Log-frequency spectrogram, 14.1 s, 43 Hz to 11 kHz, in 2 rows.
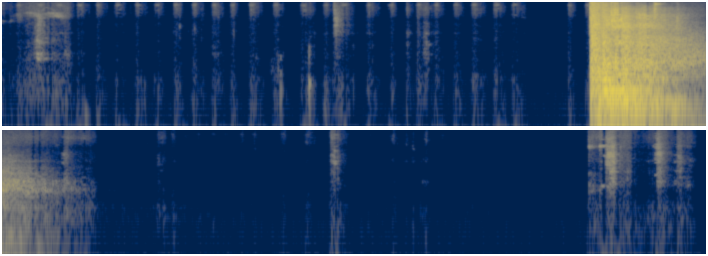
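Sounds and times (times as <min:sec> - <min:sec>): rifle shot with echo: 0:05.9 - 0:07.3.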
